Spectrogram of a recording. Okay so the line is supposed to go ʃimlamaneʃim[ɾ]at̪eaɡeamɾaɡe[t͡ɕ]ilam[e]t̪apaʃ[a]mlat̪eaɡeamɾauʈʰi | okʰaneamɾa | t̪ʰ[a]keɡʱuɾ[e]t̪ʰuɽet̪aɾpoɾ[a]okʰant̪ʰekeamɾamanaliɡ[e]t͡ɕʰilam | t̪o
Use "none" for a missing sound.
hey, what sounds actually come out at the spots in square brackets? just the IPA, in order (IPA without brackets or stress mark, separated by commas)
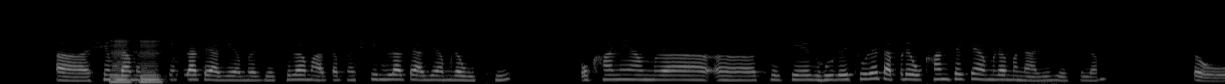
l, t͡ɕʰ, a, i, e, e, e, e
